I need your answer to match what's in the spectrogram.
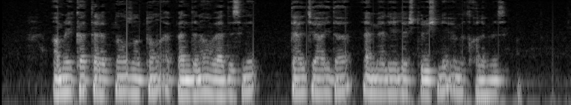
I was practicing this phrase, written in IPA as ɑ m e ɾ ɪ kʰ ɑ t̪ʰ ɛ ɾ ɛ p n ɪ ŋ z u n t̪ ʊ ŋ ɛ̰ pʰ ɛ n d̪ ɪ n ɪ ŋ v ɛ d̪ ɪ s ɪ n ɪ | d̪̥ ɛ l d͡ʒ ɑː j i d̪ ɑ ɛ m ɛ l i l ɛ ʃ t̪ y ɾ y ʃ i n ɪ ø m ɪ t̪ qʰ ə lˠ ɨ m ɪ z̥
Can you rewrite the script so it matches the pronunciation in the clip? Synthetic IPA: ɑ m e ɾ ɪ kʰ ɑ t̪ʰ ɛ ɾ ɛ p n ɪ ŋ z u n t̪ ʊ ŋ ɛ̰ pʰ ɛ n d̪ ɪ n ɪ ŋ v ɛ d̪ ɪ s ɪ n ɪ | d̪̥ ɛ l d͡ʒ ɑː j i d̪ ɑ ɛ m ɛ l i l ɛ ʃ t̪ y ɾ y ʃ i n ɪ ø m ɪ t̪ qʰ ə lˠ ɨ m ɪ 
